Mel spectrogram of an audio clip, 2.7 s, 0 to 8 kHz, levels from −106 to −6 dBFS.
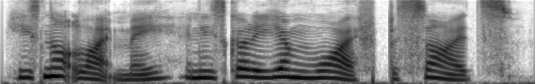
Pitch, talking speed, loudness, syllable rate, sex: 225 Hz, 245 wpm, -15 LUFS, 5.4 syllables/s, female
